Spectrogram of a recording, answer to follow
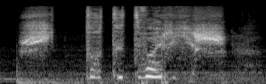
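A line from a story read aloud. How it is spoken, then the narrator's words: Bride's hiss. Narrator (Russian): зашипела невеста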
